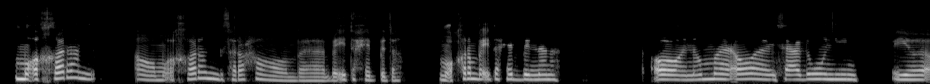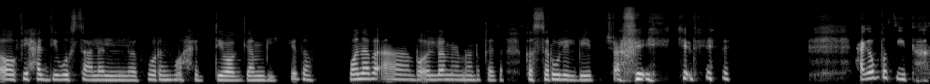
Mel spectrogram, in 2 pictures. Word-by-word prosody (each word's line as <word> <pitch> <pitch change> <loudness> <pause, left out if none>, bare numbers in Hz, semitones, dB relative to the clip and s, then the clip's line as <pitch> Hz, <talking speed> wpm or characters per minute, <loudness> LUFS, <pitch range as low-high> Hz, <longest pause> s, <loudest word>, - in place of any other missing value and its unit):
مؤخرًا 255 +2 +4 0.4
آه، 215 -3 -2
مؤخرًا 250 +7 0
بصراحة 220 -4 -3
ب 175 - -6 0.3
بقيت 220 +6 -2
أحب 210 -5 -4
ده، 180 0 -4 0.4
مؤخرًا 255 +6 +1
بقيت 240 - 0
أحب 235 -2 -1
إن 225 0 +3
أنا 225 -2 0 1.0
آه 225 -1 +6
إن 210 +1 -2
هُم 240 +3 +1
آه 240 -1 +3
يساعدوني 235 +1 +1 0.4
ي 220 -1 +3
آه، 220 +1 +3
في 255 +2 -1
حد 225 -3 -1
يبُص 225 +1 -1
على 205 -1 0
الفرن، 200 +2 -2
واحد 215 -2 -6 0.2
يقعد 195 -1 +3
جنبي 195 -1 -2
كده، 225 -5 -5 0.3
وأنا 250 +2 +5
بقى 230 -3 -1
باقول 215 +1 0
لهم 225 0 +1
يعملوا 210 0 -4
كذا، 205 -1 -5 0.3
كسروا 225 +1 +2
لي 220 - +2
البيت 205 0 -1
مش - - -17
عارفة 250 - +5
إيه 235 -2 +1 0.2
كده 255 -5 -1
يعني. 270 -2 -4 1.2
حاجات 285 +6 +3
بسيطة. 255 -6 -4
225 Hz, 145 wpm, -23 LUFS, 210-245 Hz, 1.2 s, آه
